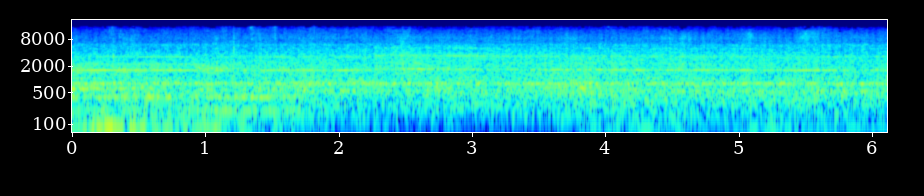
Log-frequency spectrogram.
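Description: Steady exhibition-hall background noise: a constant hum with a low rumble in the first second or so.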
